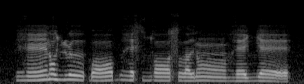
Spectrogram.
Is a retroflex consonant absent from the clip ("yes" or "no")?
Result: no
